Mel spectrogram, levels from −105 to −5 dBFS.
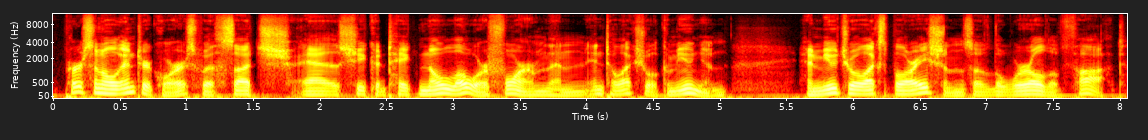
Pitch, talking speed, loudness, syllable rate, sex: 100 Hz, 165 wpm, -17 LUFS, 5.0 syllables/s, male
